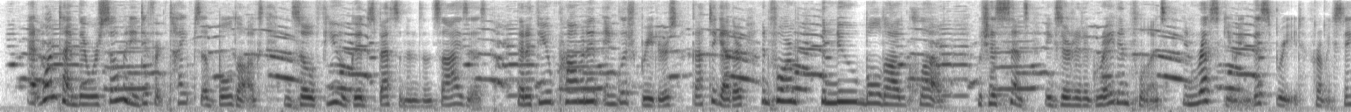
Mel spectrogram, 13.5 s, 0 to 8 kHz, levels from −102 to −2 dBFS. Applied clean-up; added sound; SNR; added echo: none; Bowed string instrument; 5 dB; none.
